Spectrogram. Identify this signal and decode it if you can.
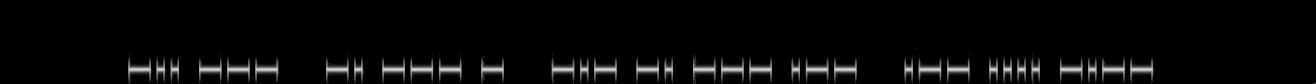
Morse code, heard as a keyed tone, about 17 wpm, 700 Hz. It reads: DO NOT KNOW WHY
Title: Speed-Racing - Sets of 4 Words 17wpm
